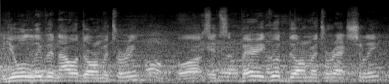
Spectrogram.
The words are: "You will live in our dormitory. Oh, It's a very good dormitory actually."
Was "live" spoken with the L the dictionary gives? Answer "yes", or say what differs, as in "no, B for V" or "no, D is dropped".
yes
